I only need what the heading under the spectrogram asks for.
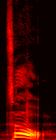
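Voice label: "zou" Mandarin Chinese, fourth tone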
